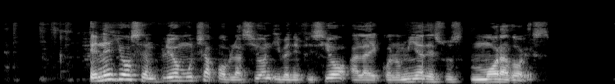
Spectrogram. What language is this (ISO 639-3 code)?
spa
